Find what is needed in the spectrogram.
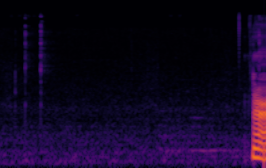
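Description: Near-silent room tone with a couple of faint computer mouse clicks early on, as a keyframe is dragged in editing software.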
